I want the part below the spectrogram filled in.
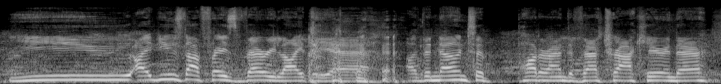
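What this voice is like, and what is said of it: Irish accent. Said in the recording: “from Ireland ... dodgy accent”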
